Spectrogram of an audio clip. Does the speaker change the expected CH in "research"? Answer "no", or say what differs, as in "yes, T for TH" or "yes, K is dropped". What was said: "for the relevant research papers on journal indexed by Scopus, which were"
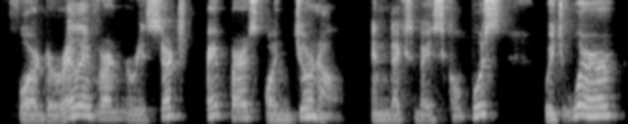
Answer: no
